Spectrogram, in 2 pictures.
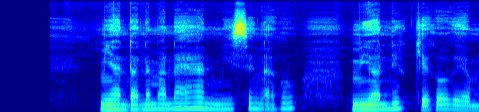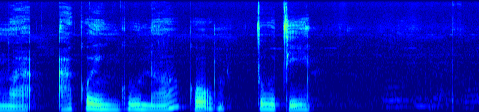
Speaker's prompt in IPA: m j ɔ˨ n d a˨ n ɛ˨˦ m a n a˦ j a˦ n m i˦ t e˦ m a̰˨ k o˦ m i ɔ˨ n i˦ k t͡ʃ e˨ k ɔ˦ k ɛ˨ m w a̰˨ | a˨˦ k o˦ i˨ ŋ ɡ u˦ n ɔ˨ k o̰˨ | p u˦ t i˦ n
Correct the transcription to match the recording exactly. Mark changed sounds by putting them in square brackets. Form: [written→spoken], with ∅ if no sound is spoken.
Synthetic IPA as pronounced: m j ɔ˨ n d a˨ n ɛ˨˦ m a n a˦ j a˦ n m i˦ [t→s] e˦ [m→ŋ] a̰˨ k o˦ m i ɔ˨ n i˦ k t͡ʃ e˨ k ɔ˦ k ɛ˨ m w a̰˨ | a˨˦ k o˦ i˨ ŋ ɡ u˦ n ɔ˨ k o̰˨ | [p→t] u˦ t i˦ n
